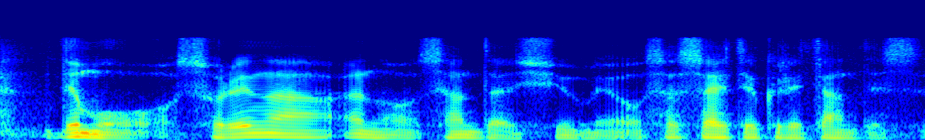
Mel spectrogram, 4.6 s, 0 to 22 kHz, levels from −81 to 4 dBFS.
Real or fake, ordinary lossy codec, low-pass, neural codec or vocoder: fake; none; 7.2 kHz; codec, 16 kHz, about 1 kbps, DyCAST, with the encoder's durations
